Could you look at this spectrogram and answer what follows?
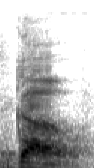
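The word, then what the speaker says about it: Geaux: And then finally is go. Now, of course, we're sort of witty and spell it G-E-A-U-X, but we want the students to go and to evangelize.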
